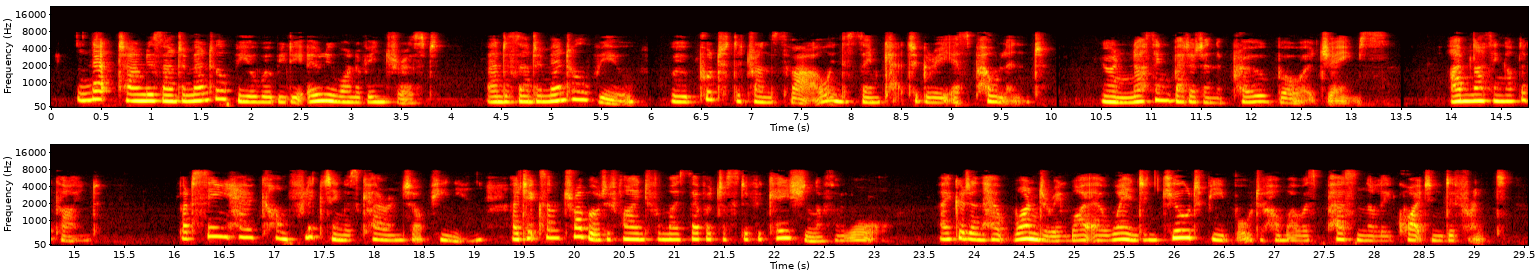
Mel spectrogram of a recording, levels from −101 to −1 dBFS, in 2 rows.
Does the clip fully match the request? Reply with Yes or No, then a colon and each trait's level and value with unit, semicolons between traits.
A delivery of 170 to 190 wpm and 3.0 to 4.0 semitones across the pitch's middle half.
No: average, 155 wpm; average, 3.5 semitones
